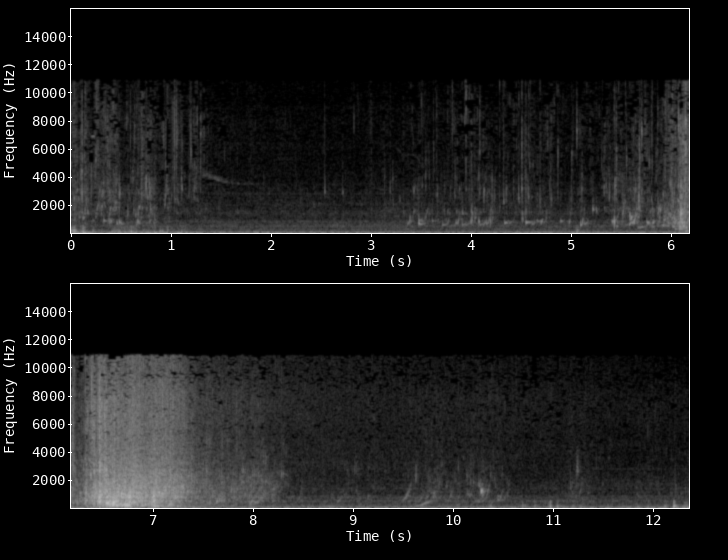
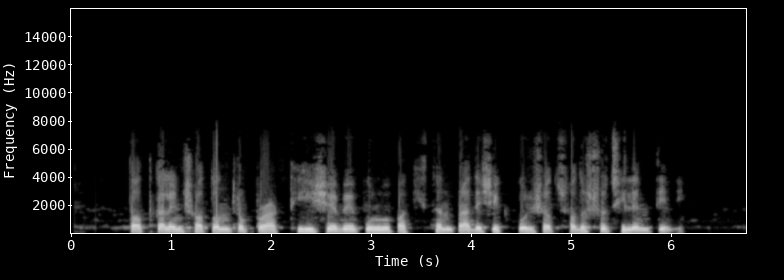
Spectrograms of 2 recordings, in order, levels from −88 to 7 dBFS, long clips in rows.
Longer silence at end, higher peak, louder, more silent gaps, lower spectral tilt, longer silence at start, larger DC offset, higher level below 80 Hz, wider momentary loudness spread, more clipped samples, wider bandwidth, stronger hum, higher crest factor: second, 0 s vs 0.65 s; about the same, -2 dBFS vs -2 dBFS; second, -25 LUFS vs -14 LUFS; neither; second, -3 dB/octave vs -8.5 dB/octave; second, 0 s vs 0.6 s; neither; first, -44 dBFS vs -52 dBFS; first, 29 LU vs 6 LU; neither; first, 11.5 kHz vs 7 kHz; neither; first, 28 dB vs 14 dB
